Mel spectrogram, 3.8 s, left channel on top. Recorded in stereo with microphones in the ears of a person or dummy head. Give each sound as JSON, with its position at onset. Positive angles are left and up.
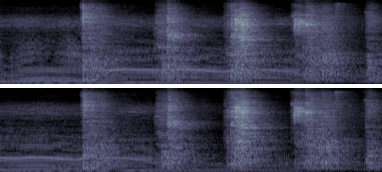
{"t": 0.8, "sound": "footsteps", "side_deg": 40, "distance_m": 1.9}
